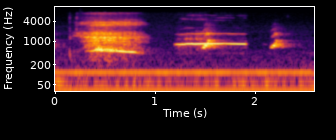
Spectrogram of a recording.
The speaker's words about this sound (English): Y'all, do you hear that whimpering? Mm-hmm. My dog is dreaming.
